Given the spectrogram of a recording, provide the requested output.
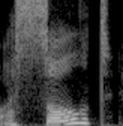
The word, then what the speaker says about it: assault: So pronunciation wise when you say this word the first sound is a very soft almost hidden a sound like the beginning of about or away. So assault the main part of the word which is also the stressed and louder is the second syllable salt.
